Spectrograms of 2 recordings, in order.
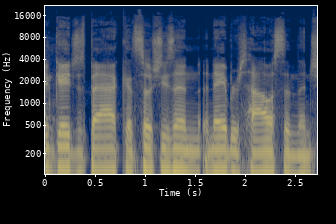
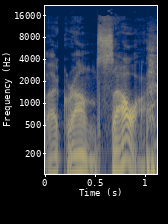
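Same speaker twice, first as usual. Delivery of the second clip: put-on old man's voice. Doing the old guy's lines when asked for the impression: Fred Gwynne old guy impression. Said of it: "You always did an impression".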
